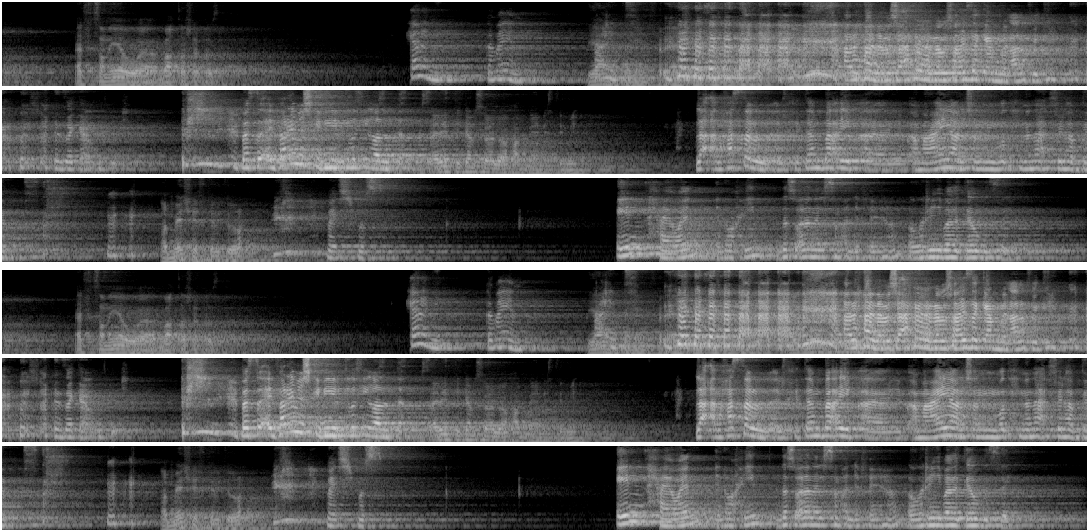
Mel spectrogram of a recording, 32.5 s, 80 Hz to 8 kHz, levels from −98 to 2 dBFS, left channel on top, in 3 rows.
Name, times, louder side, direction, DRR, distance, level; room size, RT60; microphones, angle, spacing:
voice 1, 0.7-2.1 5.8-7.6 7.9-9.4 13.5-14.4 15.1-16.6 23.3-24.2, left 1 dB, 5° left, 1 dB, 0.9 m, -39 dB
voice 2, 4.1-4.5 4.8-5.2 5.9-6.2 6.6-12.0 12.6-14.9 17.8-21.8 22.1-22.3 22.8-22.9 24.4-25.5 27.9-31.8, right 2 dB, 65° right, 6 dB, 0.8 m, -28 dB
16.5 x 13.0 x 5.9 m, 2.9 s
head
